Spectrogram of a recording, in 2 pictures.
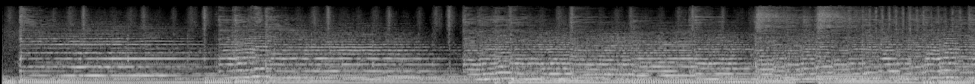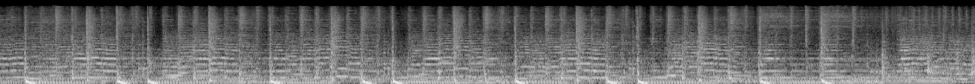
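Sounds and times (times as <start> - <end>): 
instrumental music: 0.0 - 19.4.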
